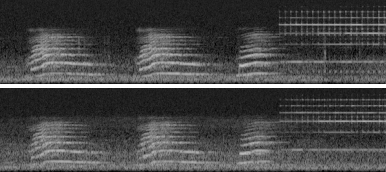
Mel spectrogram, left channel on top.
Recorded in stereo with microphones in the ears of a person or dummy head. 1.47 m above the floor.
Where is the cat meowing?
80° left, 10 m; by 2.7 s 70° left (ahead or behind), 7.5 m.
